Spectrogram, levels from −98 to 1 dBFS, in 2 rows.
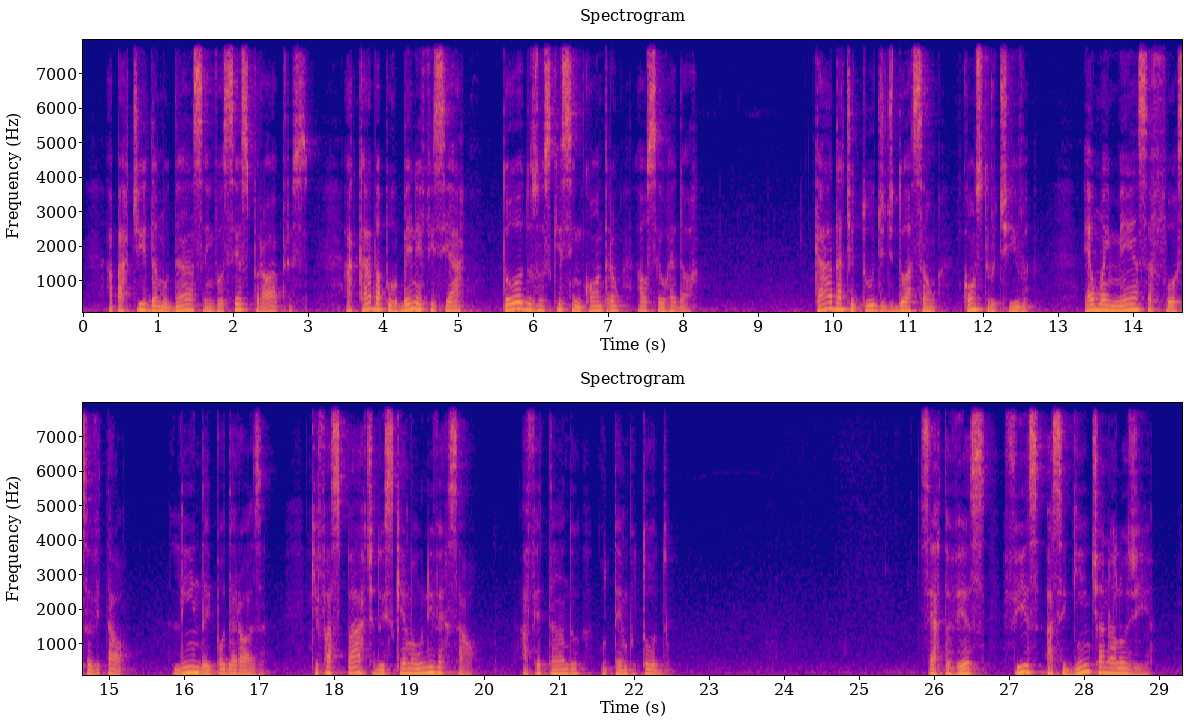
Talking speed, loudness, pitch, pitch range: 95 wpm, -30 LUFS, 130 Hz, 115-150 Hz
